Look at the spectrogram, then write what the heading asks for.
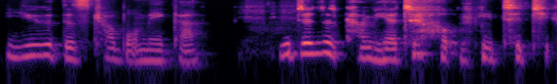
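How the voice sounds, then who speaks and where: A woman's voice: lowish voice, lively intonation, a little slow. An actress playing an anxious, stern mother from a Kenyan village in a staged drama reading, asking pointed questions. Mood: sardonic, suspicious. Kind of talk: staged script read of a drama.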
